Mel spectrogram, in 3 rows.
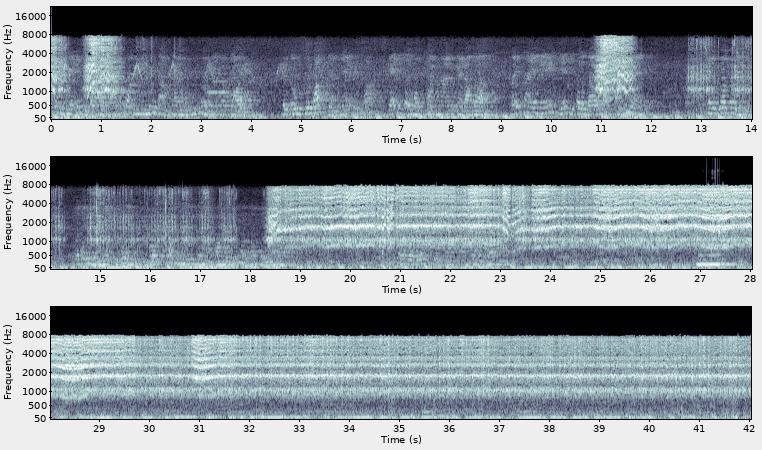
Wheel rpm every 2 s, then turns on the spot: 60, 0, 0, 0, 0, 30, 20, 20, 20, 180, 230, 220, 220, 220, 230, 230, 230, 230, 230, 230, 230.
10-18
